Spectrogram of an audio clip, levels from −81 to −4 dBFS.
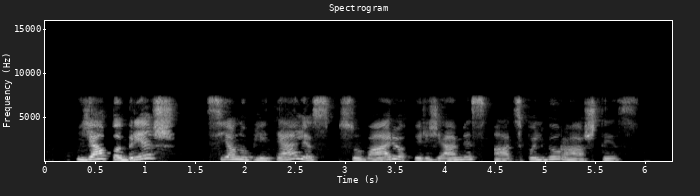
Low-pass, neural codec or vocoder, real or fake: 7.2 kHz; none; real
